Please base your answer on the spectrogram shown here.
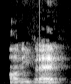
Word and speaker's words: enivré: Enivré, enneigé, ennui. So we're still pronouncing the N in these cases, but the vowel that precedes it is nasalized.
